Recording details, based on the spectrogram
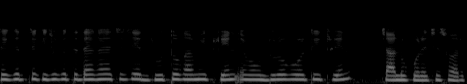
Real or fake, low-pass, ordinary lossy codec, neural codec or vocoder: real; 5.4 kHz; none; none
